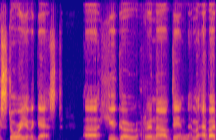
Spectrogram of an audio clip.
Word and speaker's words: Renaudin: have a big story of a guest Hugo Renard in and have I pronounced your name right there Hugo yeah it's been do you can say your renewed in Britain okay okay I'll do my best my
